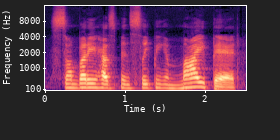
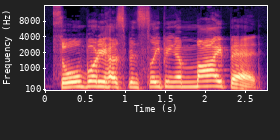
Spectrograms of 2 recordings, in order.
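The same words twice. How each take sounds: First: Restrained Mama Bear voice; a modest bear voice, gently held back; middle-sized voice. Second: High-pitched, booming big bear; great big voice. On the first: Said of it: "in her middle-sized voice". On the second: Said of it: "in his great big voice". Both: A narrator's reading.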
